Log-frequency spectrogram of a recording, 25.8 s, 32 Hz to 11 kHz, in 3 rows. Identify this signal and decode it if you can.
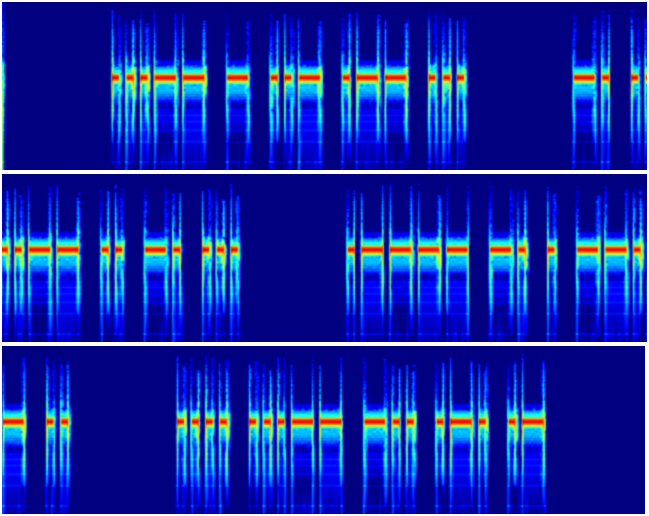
Morse code, heard as a keyed tone, about 13 wpm, 800 Hz. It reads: 3TUWS N3INS 1NEQI H3DRA
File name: LEZIONI / 4 Q1S3 12wpm 2023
